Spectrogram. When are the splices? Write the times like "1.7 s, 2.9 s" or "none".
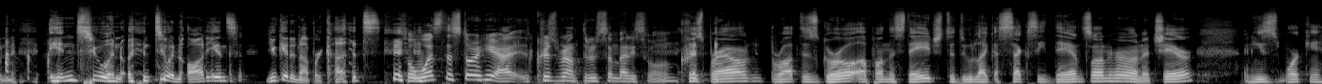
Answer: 3.8 s, 6.8 s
